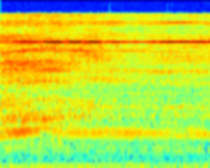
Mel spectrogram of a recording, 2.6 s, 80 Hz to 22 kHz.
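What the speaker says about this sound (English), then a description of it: "So this is a fixed pitch helicopter, I believe." An Esky 300 V2 mini remote control fixed-pitch helicopter flies nearby, its steady whirring rotor drone and high motor whine holding constant with no talk.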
